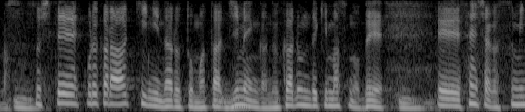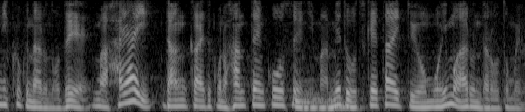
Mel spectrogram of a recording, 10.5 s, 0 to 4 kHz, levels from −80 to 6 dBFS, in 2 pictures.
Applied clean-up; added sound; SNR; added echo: none; none; none; none.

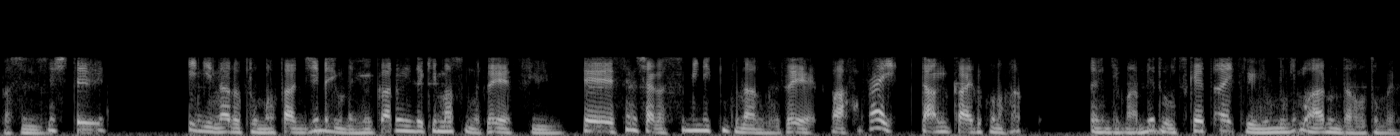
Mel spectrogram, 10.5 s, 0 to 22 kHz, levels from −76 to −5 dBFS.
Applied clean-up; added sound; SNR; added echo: neural diffusion model UNIVERSE++.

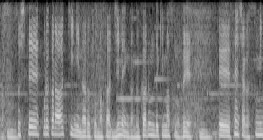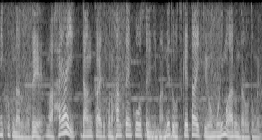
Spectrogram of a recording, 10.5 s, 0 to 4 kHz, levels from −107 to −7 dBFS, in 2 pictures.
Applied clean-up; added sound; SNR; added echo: none; Wind chime + Fire; 19 dB; none.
